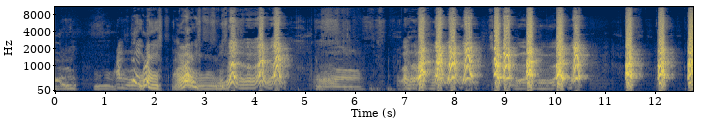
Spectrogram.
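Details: Bean, a pet dog, barking without cause; first low grumbling, whining vocal sounds, then a burst of rapid sharp barks in uneven clusters, a short pause, and two more single barks.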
